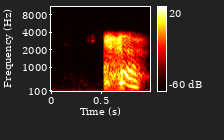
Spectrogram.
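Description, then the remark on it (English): A single fairly loud cough bursts out after a moment of silence, rough and breathy, trailing off quickly with no talking around it. “Cough once if you've done it more than once, and cough twice if you have not.”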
